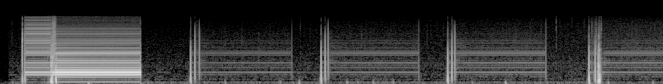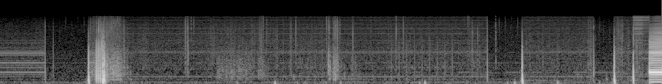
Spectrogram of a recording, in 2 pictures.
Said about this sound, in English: Here's the sound of dialing the number of my payphone, which of course will be busy.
